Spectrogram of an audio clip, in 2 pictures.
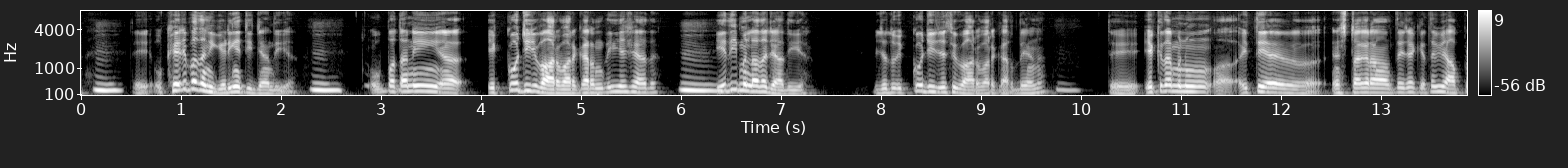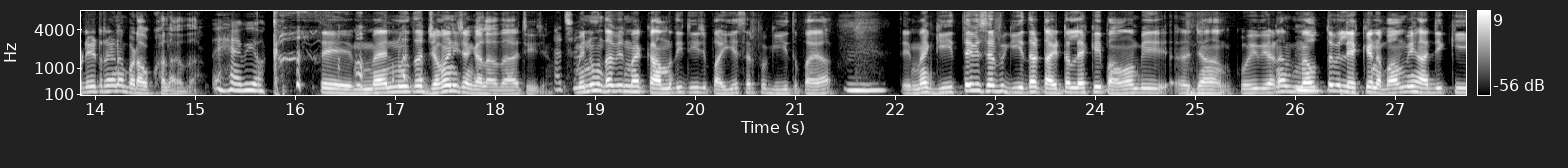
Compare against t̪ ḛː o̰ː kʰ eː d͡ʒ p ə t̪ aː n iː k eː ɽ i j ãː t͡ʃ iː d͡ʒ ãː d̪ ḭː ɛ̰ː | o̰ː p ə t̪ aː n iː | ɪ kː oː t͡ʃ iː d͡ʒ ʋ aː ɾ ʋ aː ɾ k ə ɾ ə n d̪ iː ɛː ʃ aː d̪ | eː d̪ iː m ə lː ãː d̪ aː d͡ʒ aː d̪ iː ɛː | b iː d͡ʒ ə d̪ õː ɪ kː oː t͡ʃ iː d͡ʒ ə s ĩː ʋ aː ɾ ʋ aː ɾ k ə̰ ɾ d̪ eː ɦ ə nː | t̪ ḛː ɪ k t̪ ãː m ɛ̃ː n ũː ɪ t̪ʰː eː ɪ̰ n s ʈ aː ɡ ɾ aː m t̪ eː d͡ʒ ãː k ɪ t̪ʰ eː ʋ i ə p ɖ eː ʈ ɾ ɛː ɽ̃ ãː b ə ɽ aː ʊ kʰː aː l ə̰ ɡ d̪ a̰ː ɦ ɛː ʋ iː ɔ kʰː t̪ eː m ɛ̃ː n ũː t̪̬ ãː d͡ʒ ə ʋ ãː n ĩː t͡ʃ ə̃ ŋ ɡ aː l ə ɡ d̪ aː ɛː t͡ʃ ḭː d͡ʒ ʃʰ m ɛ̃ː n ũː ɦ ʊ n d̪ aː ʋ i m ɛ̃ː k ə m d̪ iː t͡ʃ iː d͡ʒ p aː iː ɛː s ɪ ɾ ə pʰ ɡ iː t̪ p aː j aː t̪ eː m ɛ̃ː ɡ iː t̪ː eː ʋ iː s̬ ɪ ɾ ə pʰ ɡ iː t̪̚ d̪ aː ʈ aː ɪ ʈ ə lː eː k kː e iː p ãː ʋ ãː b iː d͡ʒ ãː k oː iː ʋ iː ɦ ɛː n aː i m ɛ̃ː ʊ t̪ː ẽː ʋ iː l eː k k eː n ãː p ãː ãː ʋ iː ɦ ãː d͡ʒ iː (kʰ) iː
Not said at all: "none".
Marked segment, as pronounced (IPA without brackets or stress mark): k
